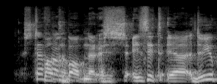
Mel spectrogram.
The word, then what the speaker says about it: Stefan: I pronounce it Stefan. Stefan. It's yeah, okay. And you might be familiar with the Germanic pronunciation. It's a Hungarian pronunciation taken by the Germans.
